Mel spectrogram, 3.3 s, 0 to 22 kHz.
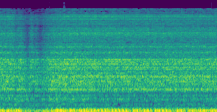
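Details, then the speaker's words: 1982 DeLorean DMC-12 with 5-speed manual, cold start, cold header confirmed by touch. Loud, uneven low chugging with irregular pulses; sounds terrible, then slightly better but hunting seriously. Rough idle, cause unclear, possibly partly the recording's audio. "and i don't know if that's just the the audio or or what but that just sounds terrible okay it sounds a little better now well so there's some serious hunting going on there"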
